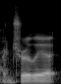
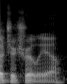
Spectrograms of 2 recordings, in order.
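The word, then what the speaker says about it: Truglio: Joe Artiglio, how do you say his name? – Yeah. – Yeah. The guy from Brooklyn Nine-Nine. – Trulio. Joe Trulio. That's it. – Trulio. Right.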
